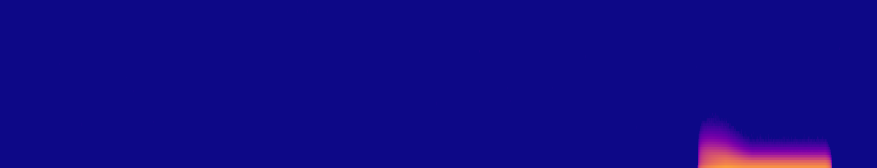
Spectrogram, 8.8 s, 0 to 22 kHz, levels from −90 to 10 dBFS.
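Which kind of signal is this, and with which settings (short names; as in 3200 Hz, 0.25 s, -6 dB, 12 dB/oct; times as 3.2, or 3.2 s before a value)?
synth note saw D#3 24 dB/oct, low-pass 950 Hz, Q 0.74, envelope 1.5 oct, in 0.54 s, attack 0.277 s, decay 0.18 s, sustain -4 dB, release 0.06 s, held 1.27 s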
